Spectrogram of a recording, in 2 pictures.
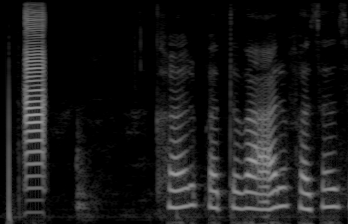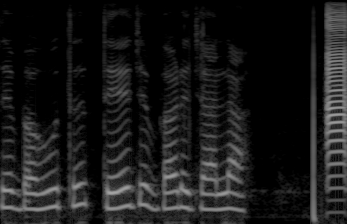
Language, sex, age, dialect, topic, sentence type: Bhojpuri, female, 25-30, Western, agriculture, statement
